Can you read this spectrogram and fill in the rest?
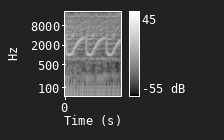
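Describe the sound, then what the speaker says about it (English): A Cobra car alarm on a 1988 Holden VN Commodore Calais wails in loud, repeating rising sweeps, about three cycles in quick succession, close and unbroken. "If a thief somehow got past Calais' Cobra alarm system"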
